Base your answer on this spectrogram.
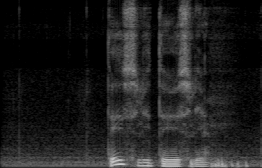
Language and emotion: Russian, sad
